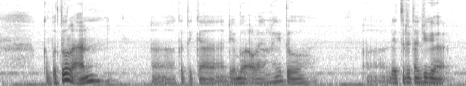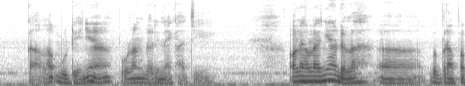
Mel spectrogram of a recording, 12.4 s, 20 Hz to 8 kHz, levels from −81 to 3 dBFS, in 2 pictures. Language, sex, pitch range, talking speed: Indonesian, male, 95-115 Hz, 85 wpm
